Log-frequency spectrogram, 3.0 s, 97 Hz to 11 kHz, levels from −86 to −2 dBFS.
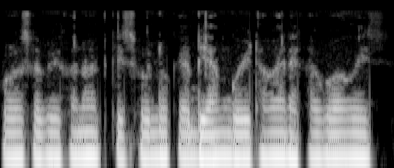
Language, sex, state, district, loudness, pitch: Assamese, male, Assam, Hailakandi, -15 LUFS, 130 Hz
